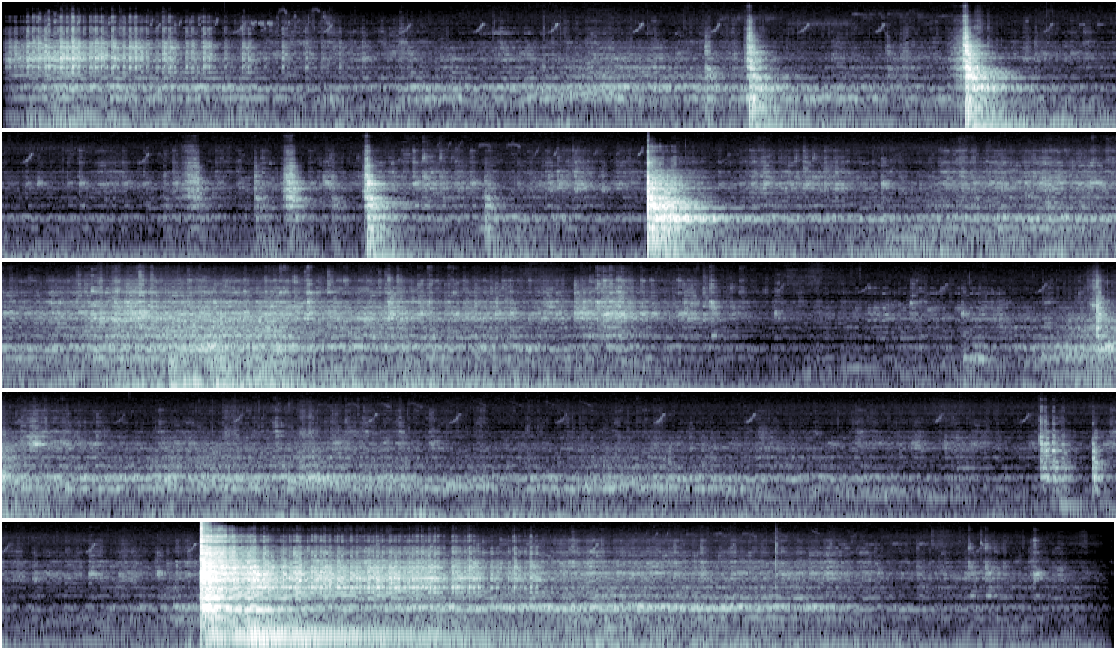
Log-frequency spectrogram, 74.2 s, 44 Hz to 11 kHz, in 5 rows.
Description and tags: A mono field recording of a barbed wire fence on a blustery day. Two cows were jostling by the fence about 50m away, occasionally making contact. Piezo contact mic > Sony PCM M10
metal, contact-mic, steel, boing, twang, wire, rattle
